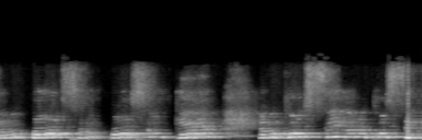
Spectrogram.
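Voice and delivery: very high, frantic imitation of yelling; retold screaming. Son at breaking point screams at mother, retold in high frantic cries. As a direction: repeat it desperately at the top of your pitch. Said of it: "aí ele começou a gritar".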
